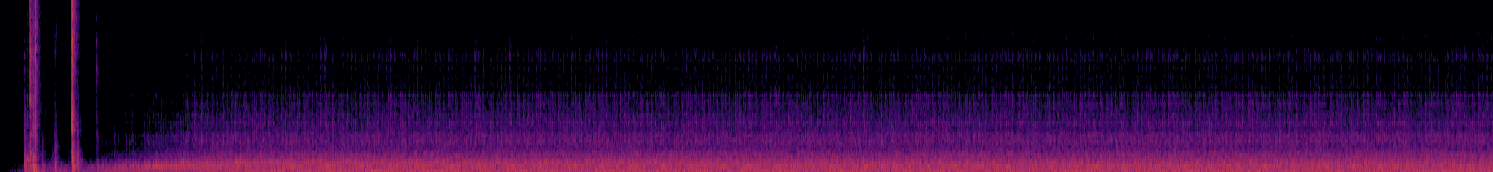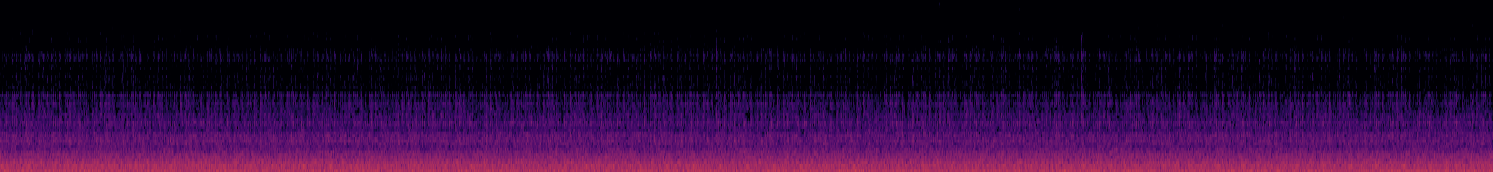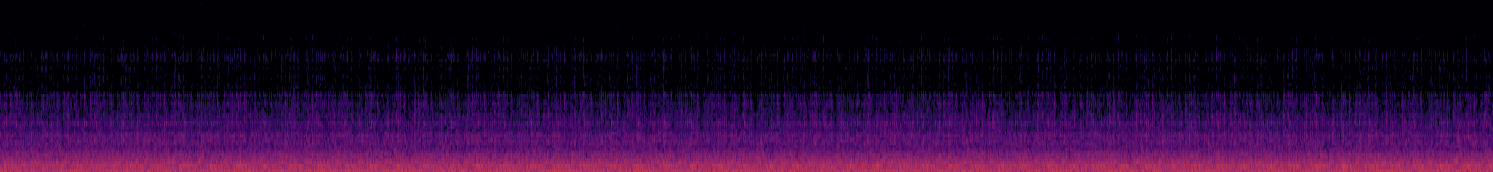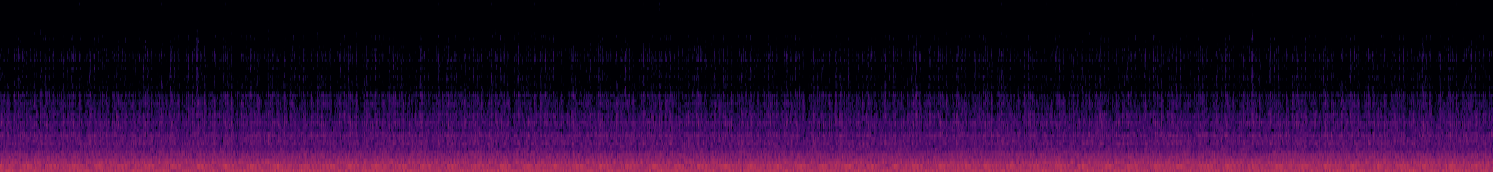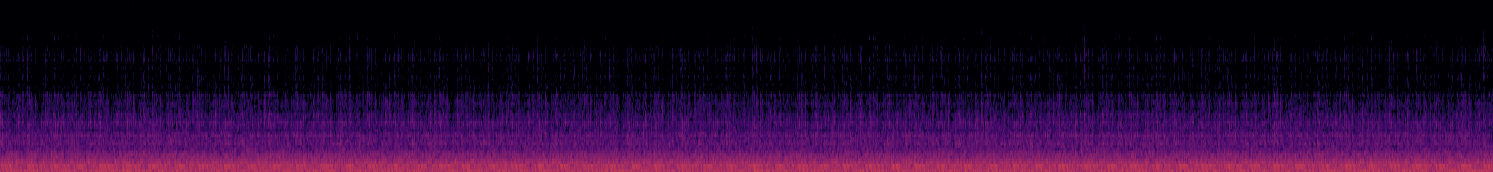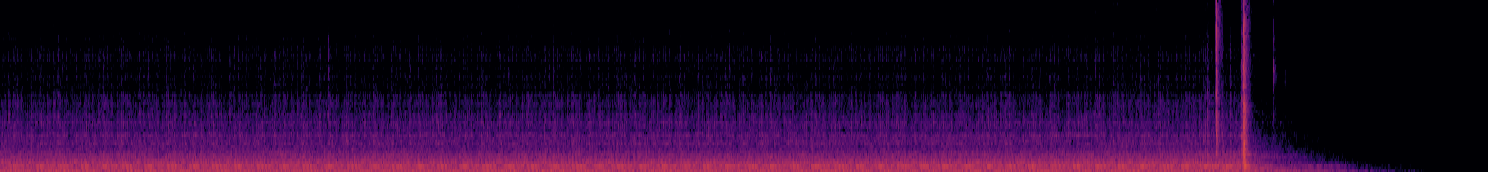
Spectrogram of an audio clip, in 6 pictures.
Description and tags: Overhead Projector On Run Off POV
Overhead projector at operator distance.
projector, fan, overhead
